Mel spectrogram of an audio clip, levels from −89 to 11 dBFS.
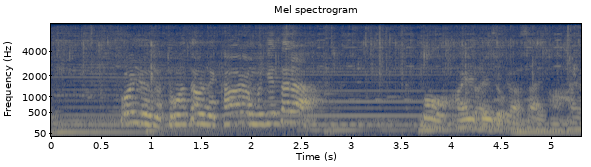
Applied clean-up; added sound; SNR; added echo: none; Bowed string instrument; 14 dB; reverberation time 0.4 s.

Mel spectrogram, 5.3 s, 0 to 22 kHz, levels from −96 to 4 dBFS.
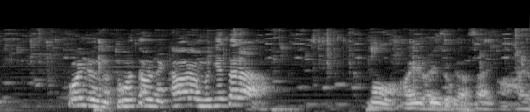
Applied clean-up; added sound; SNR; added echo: classical method WPE with log-MMSE.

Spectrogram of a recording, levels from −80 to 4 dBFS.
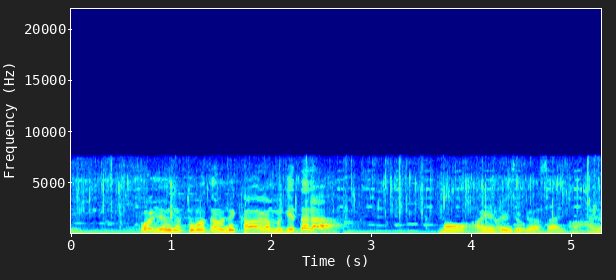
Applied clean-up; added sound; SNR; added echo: none; none; none; none.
